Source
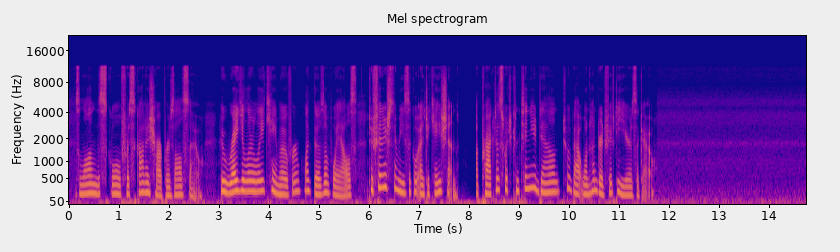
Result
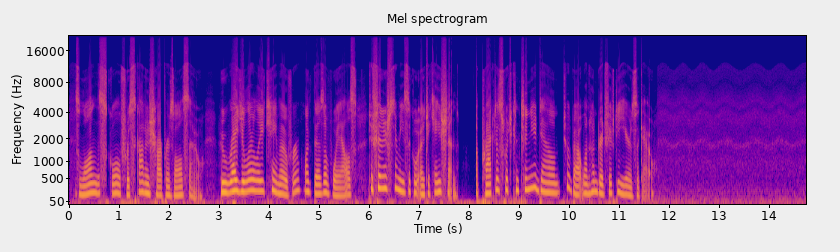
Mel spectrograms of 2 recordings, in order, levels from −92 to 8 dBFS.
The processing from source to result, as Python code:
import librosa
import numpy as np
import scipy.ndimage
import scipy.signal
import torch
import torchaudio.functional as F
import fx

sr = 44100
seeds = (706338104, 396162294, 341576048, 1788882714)

y = fx.dynamic_eq(x, sr, hz=4800.0, q=1.8, threshold_db=-54.0, ratio=4.0, max_db=7)
y = fx.wow_flutter(y, sr, seeds[0], rate_hz=2.1, depth_cents=140.0)
y = fx.slew_limit(y, sr, full_power_hz=100.0)
y = F.gain(torch.from_numpy(y), 7.5).numpy()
